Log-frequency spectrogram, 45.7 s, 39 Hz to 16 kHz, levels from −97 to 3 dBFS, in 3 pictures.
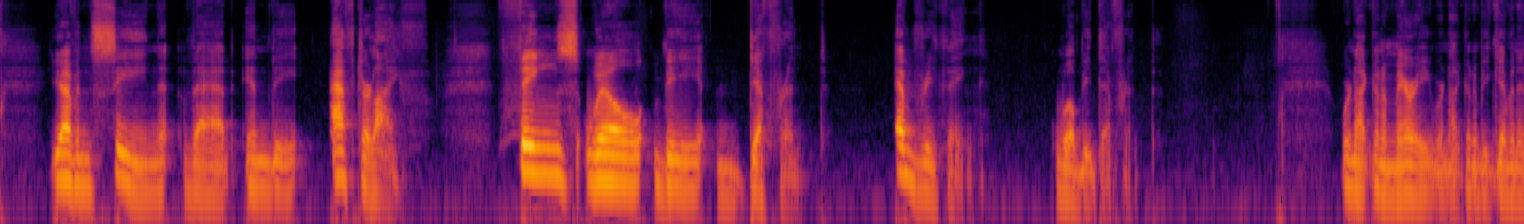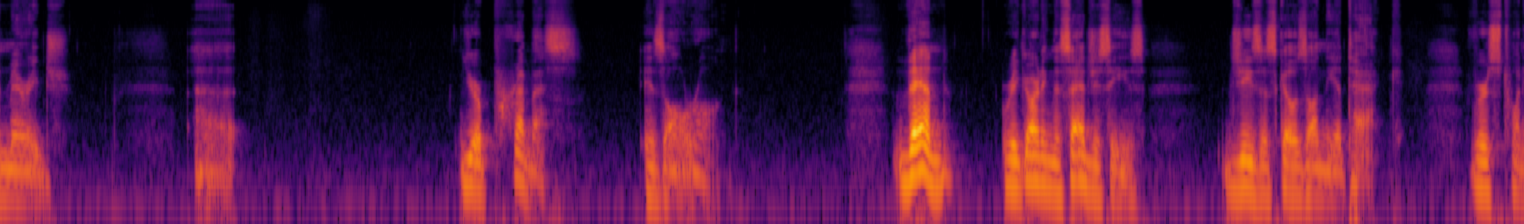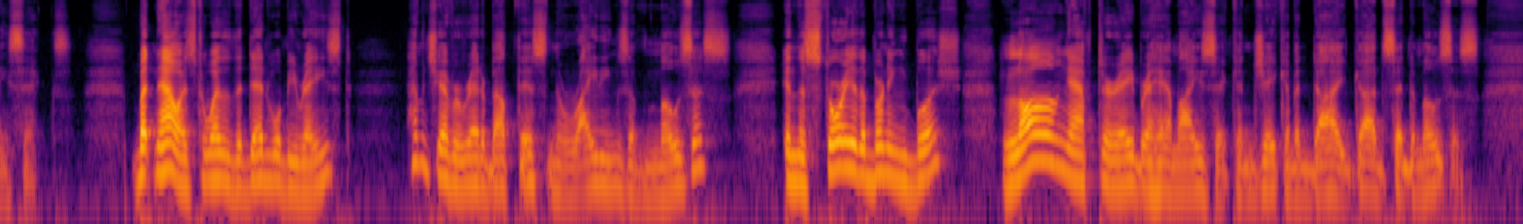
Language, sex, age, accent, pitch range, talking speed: English, male, 60-79, American, 75-125 Hz, 110 wpm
